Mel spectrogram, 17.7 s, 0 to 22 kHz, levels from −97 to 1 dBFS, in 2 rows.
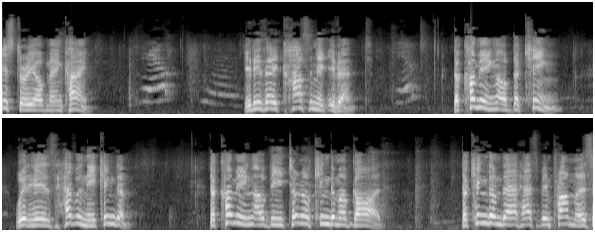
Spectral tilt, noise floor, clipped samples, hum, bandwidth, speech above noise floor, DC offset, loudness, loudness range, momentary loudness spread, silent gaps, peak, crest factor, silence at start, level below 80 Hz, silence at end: -4.5 dB/octave; -57 dBFS; under 0.1%; none; 12 kHz; 40 dB; under 0.1%; -17 LUFS; 4 LU; 13 LU; none; 0 dBFS; 18 dB; 0 s; -66 dBFS; 0 s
